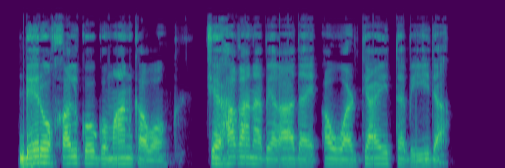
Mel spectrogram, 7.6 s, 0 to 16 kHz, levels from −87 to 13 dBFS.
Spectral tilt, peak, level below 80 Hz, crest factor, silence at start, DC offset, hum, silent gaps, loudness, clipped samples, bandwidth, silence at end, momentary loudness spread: -4.5 dB/octave; 0 dBFS; -48 dBFS; 18 dB; 0.3 s; under 0.1%; none; 2.91-3.10 s; -17 LUFS; under 0.1%; 11.5 kHz; 0.9 s; 11 LU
